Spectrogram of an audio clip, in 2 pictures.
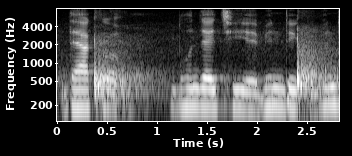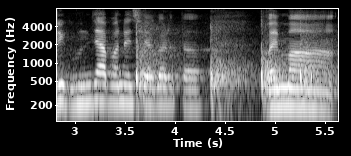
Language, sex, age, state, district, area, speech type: Maithili, female, 30-45, Bihar, Begusarai, rural, spontaneous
